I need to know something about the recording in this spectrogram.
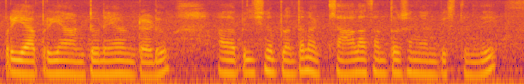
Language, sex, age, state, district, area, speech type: Telugu, female, 30-45, Andhra Pradesh, Chittoor, rural, spontaneous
